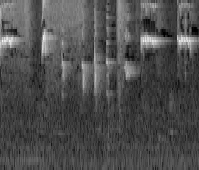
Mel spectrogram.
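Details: Kolibri ninja (sunbird) song used to train other birds: piercing high whistles at the start and end, separated by a chain of short downward-slurred chips.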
